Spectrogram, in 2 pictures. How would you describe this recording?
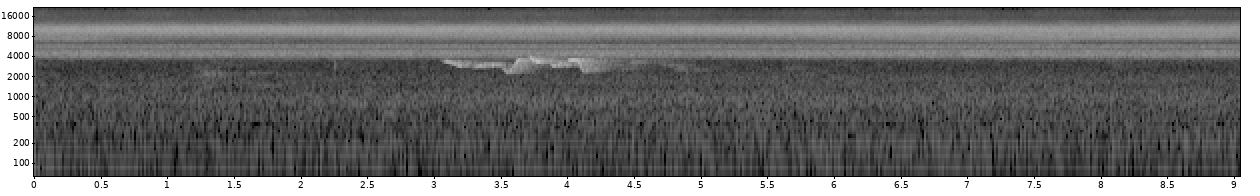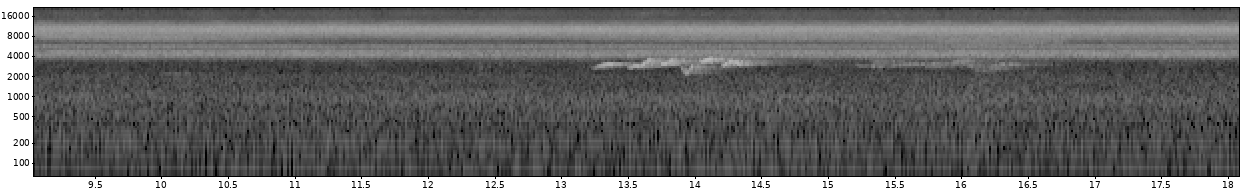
Birds singing, Cicadas sound, Zoom H2n MS+XY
